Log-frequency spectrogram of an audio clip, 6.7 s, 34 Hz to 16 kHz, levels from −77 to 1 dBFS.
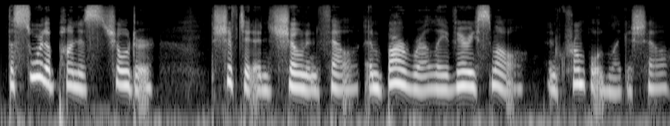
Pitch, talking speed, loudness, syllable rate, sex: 225 Hz, 180 wpm, -17 LUFS, 4.9 syllables/s, female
